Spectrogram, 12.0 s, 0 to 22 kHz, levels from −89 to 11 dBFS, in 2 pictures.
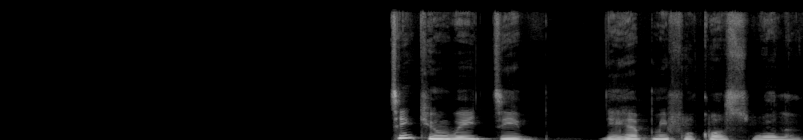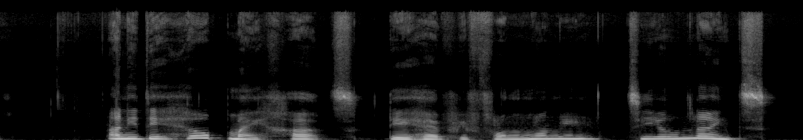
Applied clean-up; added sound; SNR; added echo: neural mask model DeepFilterNet 3.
